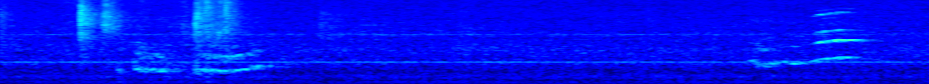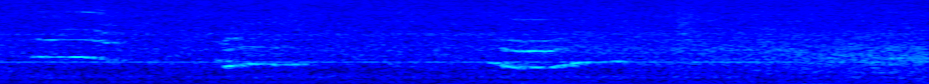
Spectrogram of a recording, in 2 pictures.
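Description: A tabby kitten making a series of short, chirpy 'mrrr' calls while it plays, about six of them, each bending up and down in pitch. Two sharp taps come near the start.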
